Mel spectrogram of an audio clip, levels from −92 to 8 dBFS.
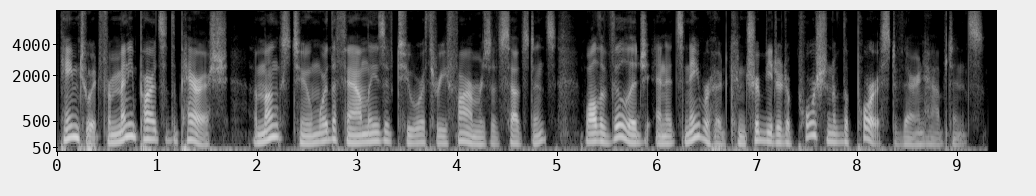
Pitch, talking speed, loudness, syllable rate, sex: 130 Hz, 235 wpm, -20 LUFS, 6.9 syllables/s, male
